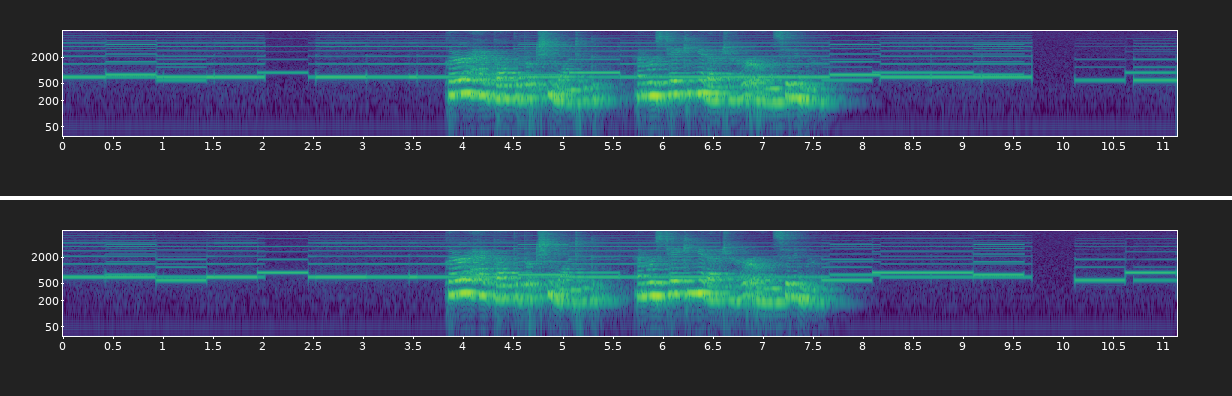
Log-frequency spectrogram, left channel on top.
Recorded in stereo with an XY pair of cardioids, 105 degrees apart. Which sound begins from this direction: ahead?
A woman speaking, at 3.8 s.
